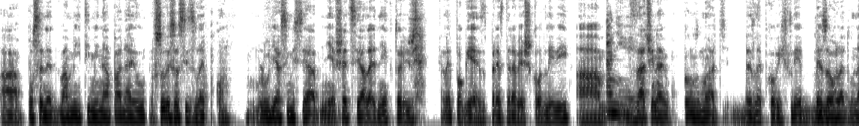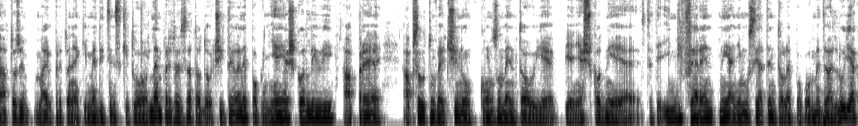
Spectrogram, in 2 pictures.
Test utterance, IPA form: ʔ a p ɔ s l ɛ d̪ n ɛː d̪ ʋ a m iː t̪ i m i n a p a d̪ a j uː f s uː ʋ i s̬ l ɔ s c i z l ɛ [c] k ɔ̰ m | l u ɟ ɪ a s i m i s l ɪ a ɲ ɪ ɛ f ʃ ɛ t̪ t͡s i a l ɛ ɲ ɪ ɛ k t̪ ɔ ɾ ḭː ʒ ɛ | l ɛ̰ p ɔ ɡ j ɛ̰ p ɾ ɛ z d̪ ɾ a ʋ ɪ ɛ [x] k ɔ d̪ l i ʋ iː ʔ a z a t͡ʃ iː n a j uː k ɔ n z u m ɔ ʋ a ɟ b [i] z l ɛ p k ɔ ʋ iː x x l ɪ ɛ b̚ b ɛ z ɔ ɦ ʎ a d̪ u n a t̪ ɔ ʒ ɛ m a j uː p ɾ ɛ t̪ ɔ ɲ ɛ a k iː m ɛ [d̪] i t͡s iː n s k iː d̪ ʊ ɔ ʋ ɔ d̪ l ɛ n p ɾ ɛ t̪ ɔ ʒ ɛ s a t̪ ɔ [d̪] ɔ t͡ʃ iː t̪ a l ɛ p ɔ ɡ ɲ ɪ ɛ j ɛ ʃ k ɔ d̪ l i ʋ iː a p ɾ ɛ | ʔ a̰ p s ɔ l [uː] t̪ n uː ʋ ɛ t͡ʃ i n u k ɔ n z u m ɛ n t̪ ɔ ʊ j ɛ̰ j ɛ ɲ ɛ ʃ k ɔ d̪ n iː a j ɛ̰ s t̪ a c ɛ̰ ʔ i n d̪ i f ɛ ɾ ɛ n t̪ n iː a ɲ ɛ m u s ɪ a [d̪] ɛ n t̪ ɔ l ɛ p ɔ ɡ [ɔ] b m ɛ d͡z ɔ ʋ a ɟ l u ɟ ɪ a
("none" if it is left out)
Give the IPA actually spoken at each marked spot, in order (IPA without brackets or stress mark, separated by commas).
p, ʃ, ɛ, d̪, d̪, u, t̪, ɔ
